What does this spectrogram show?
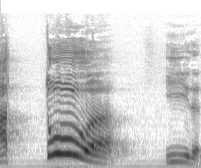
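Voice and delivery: all the weight placed on tua. Reading a line aloud to stress the pronoun, strong emphasis on tua. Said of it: "E eu colocaria todo o peso aqui no tua, do pronome".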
